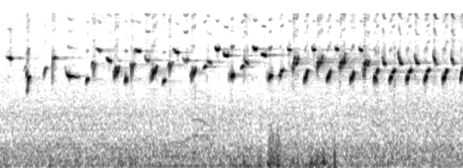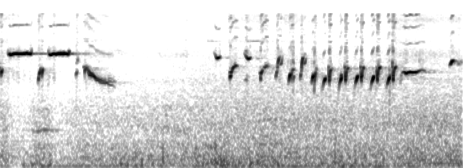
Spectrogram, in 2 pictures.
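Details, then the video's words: Lively song from a goldfinch and canary hybrid: tumbling runs of high chirps and trills, a sustained high whistled note, a brief pause, then another energetic burst of rapid chirping. "هجين ويداني ممتاز"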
